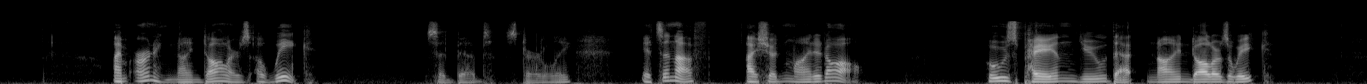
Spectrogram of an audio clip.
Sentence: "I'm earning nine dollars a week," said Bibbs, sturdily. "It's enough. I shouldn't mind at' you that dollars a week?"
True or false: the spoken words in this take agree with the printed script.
false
